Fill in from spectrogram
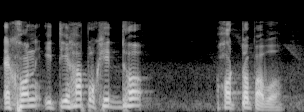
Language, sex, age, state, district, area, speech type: Assamese, male, 30-45, Assam, Lakhimpur, rural, spontaneous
